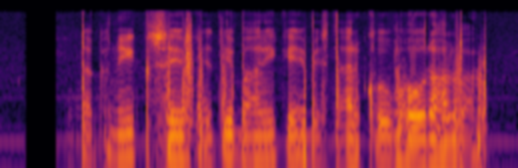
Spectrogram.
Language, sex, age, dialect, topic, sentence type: Bhojpuri, male, 60-100, Northern, agriculture, statement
